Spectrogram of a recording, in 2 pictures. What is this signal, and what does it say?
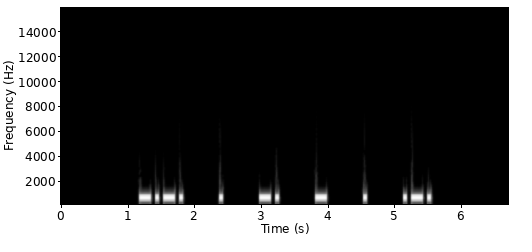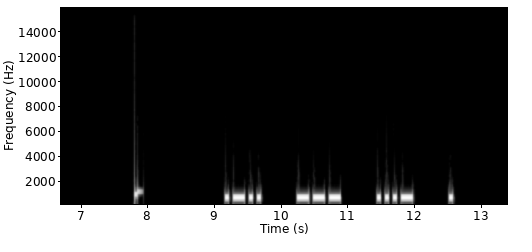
Morse code, heard as a keyed tone, about 20 wpm, spaced as for 11 wpm, 700 Hz. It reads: CENTER LOVE
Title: 3x Character Spacing - Top 500 Words - 20wpm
